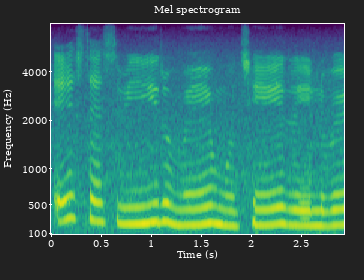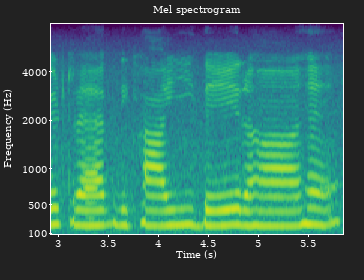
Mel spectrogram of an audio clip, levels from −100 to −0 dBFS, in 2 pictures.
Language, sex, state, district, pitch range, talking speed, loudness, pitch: Hindi, female, Madhya Pradesh, Katni, 210-230 Hz, 100 wpm, -11 LUFS, 215 Hz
